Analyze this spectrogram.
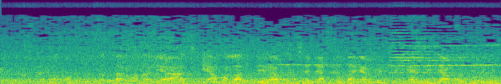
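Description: A middle-aged man speaks calmly into a microphone close by.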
